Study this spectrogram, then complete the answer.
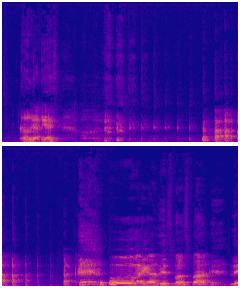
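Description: A man laughs heartily close to a microphone.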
